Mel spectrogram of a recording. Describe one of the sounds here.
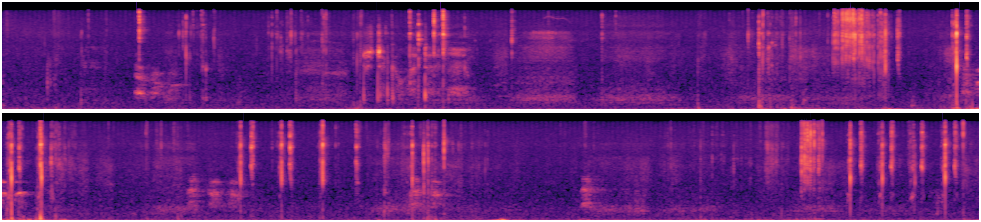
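A woman whispers softly close to a microphone.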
